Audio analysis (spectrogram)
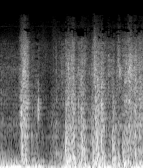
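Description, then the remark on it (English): Brendan Schaub's truck flips over while off-roading in a loud, chaotic crash: heavy thuds and crunching impacts repeat roughly every few tenths of a second over a constant low rumble, with no voices. “So this is the rollover followed by the SOS.”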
